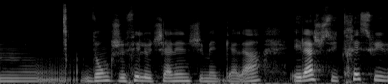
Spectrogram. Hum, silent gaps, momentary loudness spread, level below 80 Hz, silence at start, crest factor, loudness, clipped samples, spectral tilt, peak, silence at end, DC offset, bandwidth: none; none; 11 LU; -58 dBFS; 0 s; 20 dB; -34 LUFS; under 0.1%; -5 dB/octave; -14 dBFS; 0 s; under 0.1%; 17.5 kHz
